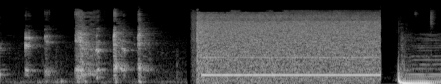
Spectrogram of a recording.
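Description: A burst of static-like hiss with a single steady tone under it, lasting nearly two seconds and cutting off suddenly: a video intro transition sound effect. It is the loudest thing here, and it comes after a few short, sharp sounds in the first two seconds.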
